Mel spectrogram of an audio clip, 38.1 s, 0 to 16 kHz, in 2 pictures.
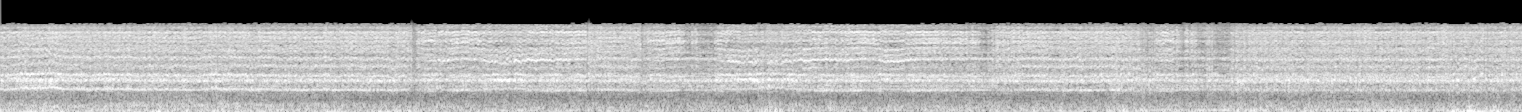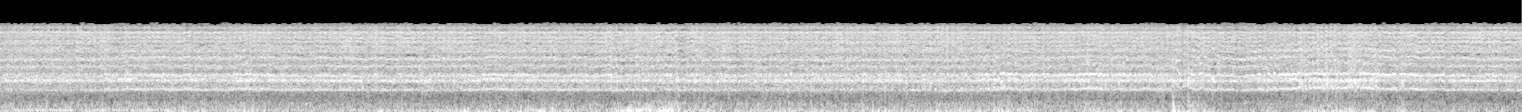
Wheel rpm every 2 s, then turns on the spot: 160, 170, 160, 160, 160, 160, 160, 160, 160, 160, 160, 160, 160, 160, 160, 160, 160, 160, 160.
none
